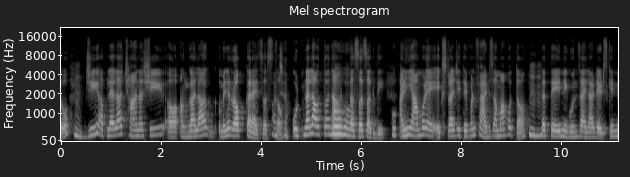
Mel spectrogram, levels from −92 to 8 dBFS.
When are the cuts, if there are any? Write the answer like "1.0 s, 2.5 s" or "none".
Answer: 4.5 s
